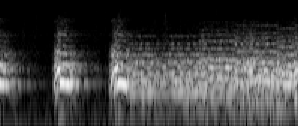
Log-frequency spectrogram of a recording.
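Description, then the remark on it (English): Lassie barks loudly in a Red Heart dog food advertisement, three sharp barks in quick succession, the last one stretching into a long, sustained howl-like cry. No one speaks. “Lassie speaks for all dogs when Lassie speaks for Red Heart. And Lassie speaks for all three Red Heart flavors.”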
